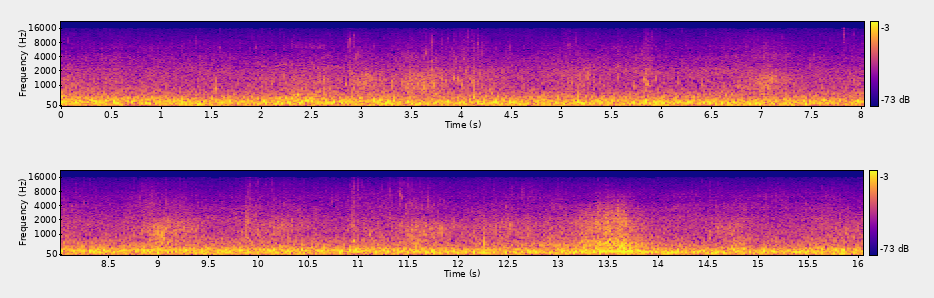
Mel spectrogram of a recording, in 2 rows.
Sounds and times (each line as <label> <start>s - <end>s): Boats passing by 0.0s - 16.0s
gentle rush of the laguna 0.0s - 16.0s
Waves splashing and crashing on the shore 11.0s - 16.0s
